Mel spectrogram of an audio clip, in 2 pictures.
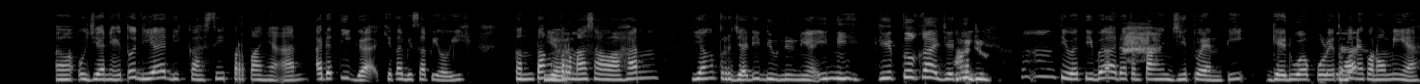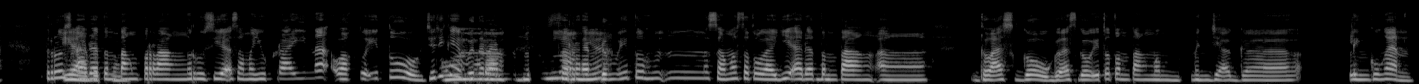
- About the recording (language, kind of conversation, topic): Indonesian, podcast, Siapa yang paling membantu kamu saat mengalami kegagalan, dan bagaimana cara mereka membantumu?
- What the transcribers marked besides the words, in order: tapping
